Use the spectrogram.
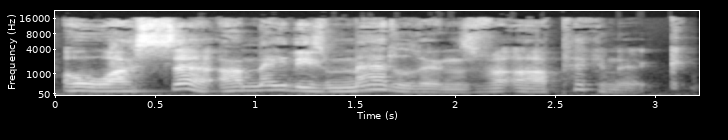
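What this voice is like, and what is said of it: Weak put-on southern accent. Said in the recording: “doing a southern accent. ... Yeah, and like not a great southern accent,”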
